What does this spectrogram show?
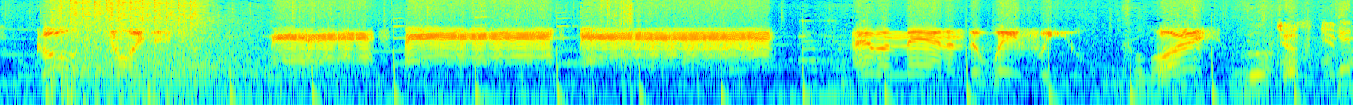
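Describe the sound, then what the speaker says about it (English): Repeated bleating goat cries in the video game Payday, loud and close, in several drawn-out bursts with quick crackling pops between them and some background voices. "Just goat noises."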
